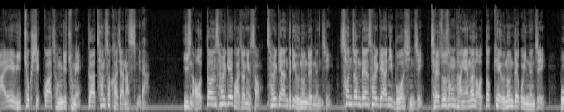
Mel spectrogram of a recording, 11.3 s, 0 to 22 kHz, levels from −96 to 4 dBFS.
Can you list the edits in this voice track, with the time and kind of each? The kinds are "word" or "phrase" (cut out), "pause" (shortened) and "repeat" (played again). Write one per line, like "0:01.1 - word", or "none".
0:01.7 - word
0:03.8 - word
0:04.7 - word
0:05.3 - word
0:06.7 - pause
0:08.5 - pause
